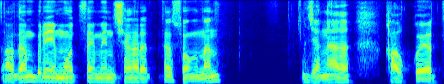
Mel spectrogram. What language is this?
Kazakh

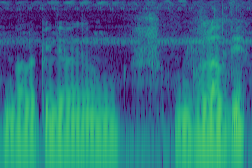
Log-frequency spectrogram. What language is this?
Odia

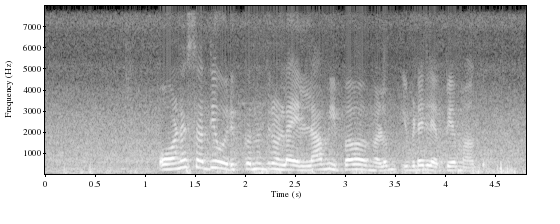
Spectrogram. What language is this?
Malayalam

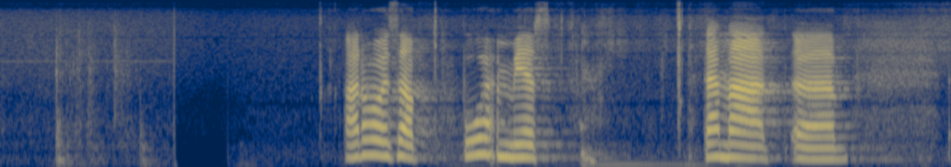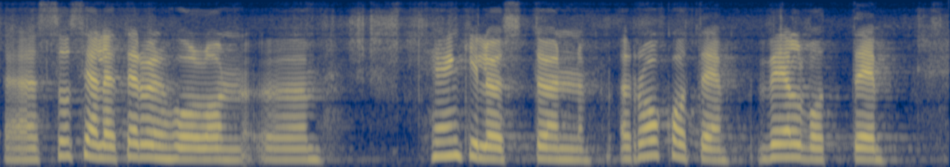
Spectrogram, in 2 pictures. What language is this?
Finnish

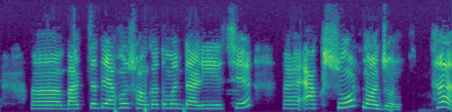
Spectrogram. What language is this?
Bangla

